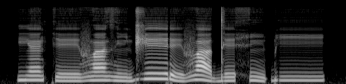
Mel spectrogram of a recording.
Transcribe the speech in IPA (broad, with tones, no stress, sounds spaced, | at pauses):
j ɛ̃˧ k eː˨ v ã˧ z ĩ˨ d͡ʒ eː˦ ɾ e˨ v a˦˨ d e˧ h ĩ˦˨ ɓ iː˦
